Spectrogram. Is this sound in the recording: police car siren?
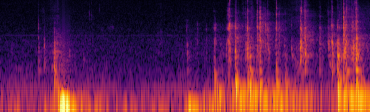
no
